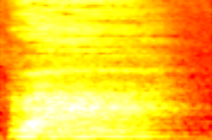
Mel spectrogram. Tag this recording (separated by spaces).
Foley sounds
